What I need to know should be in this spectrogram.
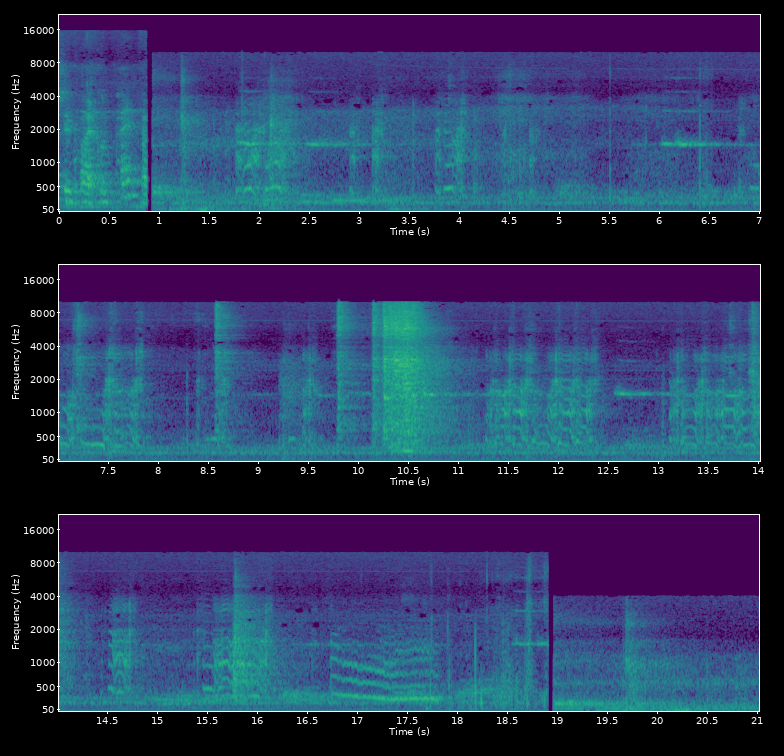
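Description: A cat makes slowed, low, drawn-out chirping chatters.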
